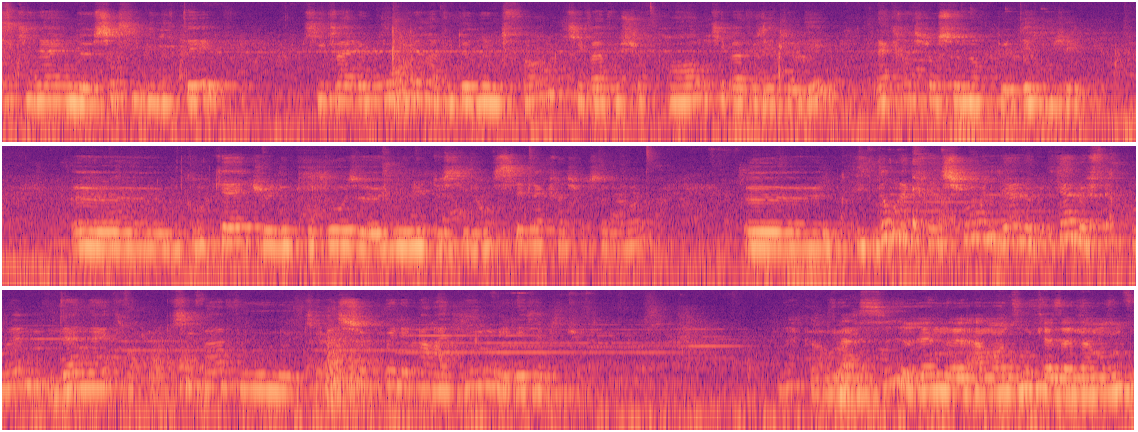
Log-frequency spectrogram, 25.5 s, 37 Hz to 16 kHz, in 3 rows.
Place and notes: Rue Bellegarde, Toulouse, France - RadioPhonie
RadioPhonie est le premier festival d’Occitanie dédié au média radio, à la création sonore et au podcast. Au cours de ces trois jours, le Centre culturel Bellegarde accueille séances d’écoutes, performances live et tablerondes avec l’envie de créer du lien entre professionnels, auteurs et auditeurs. Un événement convivial qui fait cohabiter une programmation locale et internationale tout en proposant une sélection à destination du jeune public. Chaque journée se termine par une session musicale animée par les DJs de Campus FM. Ce festival s’inscrit dans la continuité des évènements mensuels organisés en partenariat entre le Centre culturel Bellegarde et Campus FM.
Captation : ZoomH6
